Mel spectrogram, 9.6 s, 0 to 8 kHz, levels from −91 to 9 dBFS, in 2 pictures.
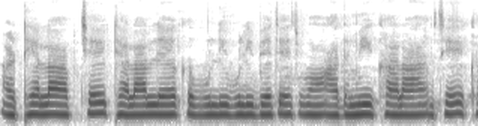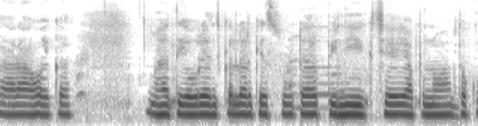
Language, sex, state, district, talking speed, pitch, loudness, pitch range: Angika, female, Bihar, Bhagalpur, 90 wpm, 190 Hz, -28 LUFS, 185-195 Hz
